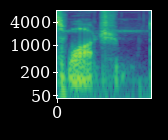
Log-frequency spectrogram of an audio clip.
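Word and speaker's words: Saguache: That's even a shortened Ute word for like blue water or something like that, but it's pronounced Swatch. Don't ask me.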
